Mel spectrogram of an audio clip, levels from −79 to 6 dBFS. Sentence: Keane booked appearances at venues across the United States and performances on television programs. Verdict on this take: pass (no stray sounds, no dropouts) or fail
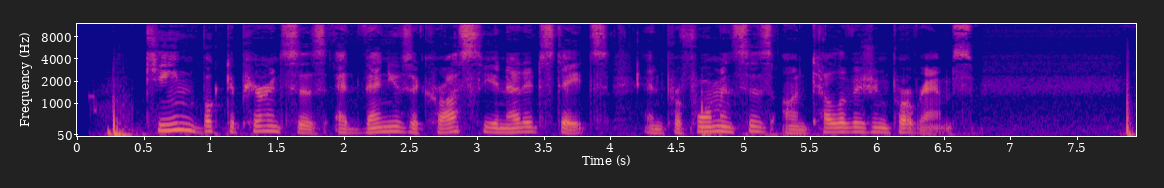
pass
